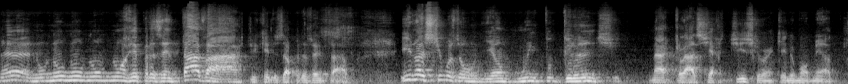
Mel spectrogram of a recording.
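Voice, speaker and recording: A fairly high-pitched male voice at a moderate pace, with very wide pitch swings and very even loudness, over noticeable background noise. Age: 70s. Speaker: actor. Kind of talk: podcast interview.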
